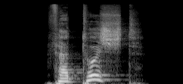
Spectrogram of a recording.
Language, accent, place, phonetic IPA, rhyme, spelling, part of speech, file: German, Germany, Berlin, [fɛɐ̯ˈtʊʃt], -ʊʃt, vertuscht, verb, De-vertuscht.ogg
- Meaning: 1. past participle of vertuschen 2. inflection of vertuschen: second-person plural present 3. inflection of vertuschen: third-person singular present 4. inflection of vertuschen: plural imperative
